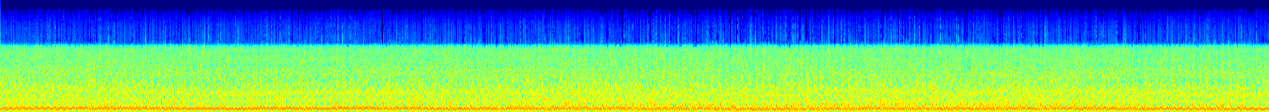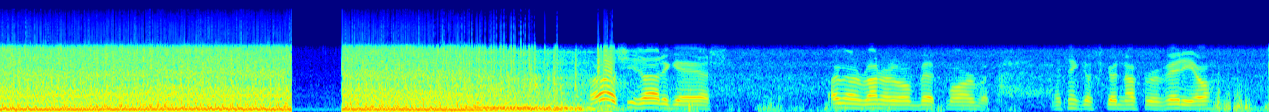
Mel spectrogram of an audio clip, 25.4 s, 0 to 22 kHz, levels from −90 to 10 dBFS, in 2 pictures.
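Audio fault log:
15.60–16.11 s, audio dropout to a faint residue. The sound cuts out abruptly for about 0.51 s, then returns just as suddenly. The gap is not silent. A faint trace of the sound remains, roughly 40 dB below its normal level. The hard edges rule out a pause or a fade. The likely cause is a brief loss of the wanted signal while the path after the break stayed live, letting only a weak leak through.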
